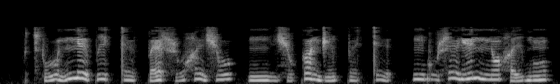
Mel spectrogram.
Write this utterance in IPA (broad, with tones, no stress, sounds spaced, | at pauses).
t͡sʼ u˩˧˩ nː e˥˩ p i˥˧ tː ɛ̤˧˩ pː ɛ˩˧˩ ɬ ṳ˩˧˩ χ e̤˥˩ ɕ u˦˥ | nː i̤˧˩ ɕ u˩˧ k ʌ˥˧ n d͡ʒ ĩ˩˧ pː ɛ̤˧˩ tː e̤˥˩ | ŋ ɡ ṳ˧˩ ɬ ɛ̤˥˧ ɾʲ ẽ˦˥ nː ũ˦˥ χ i˩˧ b ũ˦˥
